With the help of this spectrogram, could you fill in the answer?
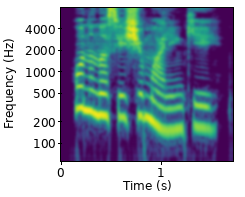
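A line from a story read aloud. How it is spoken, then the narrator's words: Sigh. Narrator (Russian): вздохнула Жанна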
